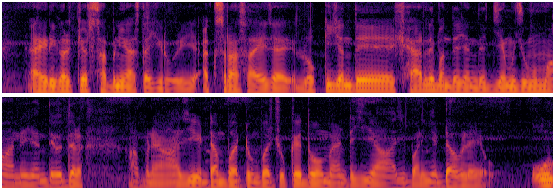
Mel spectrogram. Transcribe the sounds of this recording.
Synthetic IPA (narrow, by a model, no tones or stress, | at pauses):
ɛːɡɾiːkəlt͡ʃəɾsəbniːaːst̪aːzəɾuːɾiːɛːʔəksəɾaːsaːɪzɛːloːkiːd͡ʒə̃ːnd̪eːʃɛːɾd̪eːbənd̪eːd͡ʒə̃ːnd̪eːd͡ʒɪmd͡ʒummãːneːd͡ʒãːnd̪eːʊd̪əɾ | apɳeːãːd͡ʒiːɖəmbəɾʈʊ̃mbəɾt͡ʃʊkːeːd̪oːmɛ̃ɳʈd͡ʒiːãːd͡ʒiːbəɳ̃ɪjãːɖəbleː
